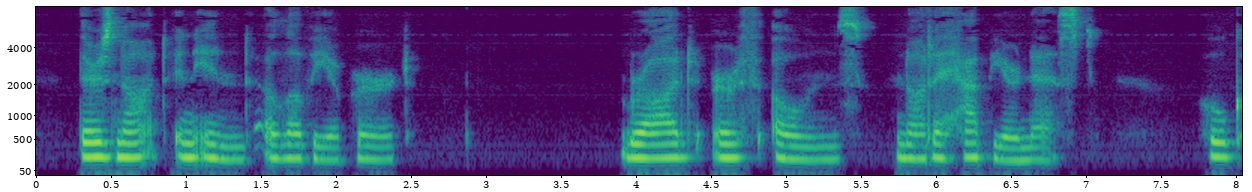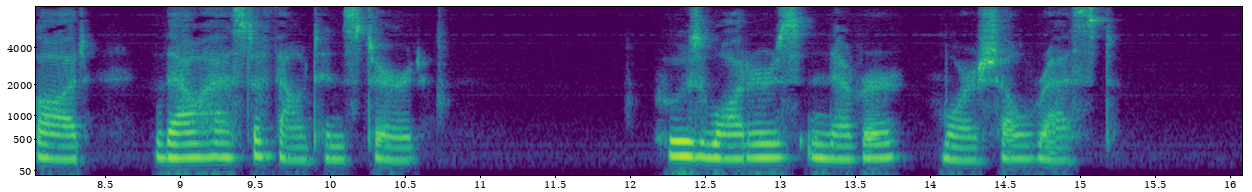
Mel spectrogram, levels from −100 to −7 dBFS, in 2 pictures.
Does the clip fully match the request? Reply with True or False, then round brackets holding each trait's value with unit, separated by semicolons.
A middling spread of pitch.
False (2.1 semitones)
